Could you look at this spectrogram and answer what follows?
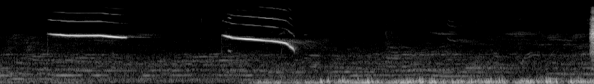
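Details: Oriental magpie-robin calling its rival in ngeplong style: two drawn-out whistles, the second sliding down in pitch, then a stretch of low rumbling noise and a short sharp note at the end.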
